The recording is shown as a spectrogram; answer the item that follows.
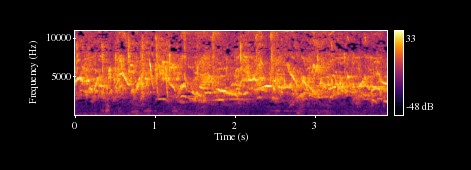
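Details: Emotional, steel-nerved Oriental magpie-robin giving rapid, crowded high chirping and whistling, with a few softer lower notes scattered beneath the dense song.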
